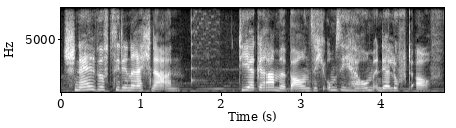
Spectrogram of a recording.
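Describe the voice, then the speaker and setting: Woman, story narrator, scripted reading, mid-range pitch, faint background music. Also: moderate pace.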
